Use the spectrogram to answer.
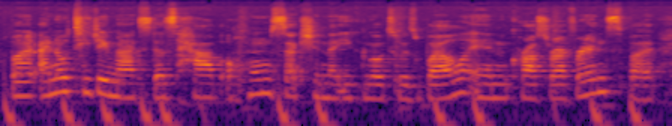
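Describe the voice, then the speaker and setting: A young woman chats with her viewers about home decor finds, calling them "you guys" in an enthusiastic, informal vlog style. Her voice sits fairly low and her tone stays steady at a normal speed.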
